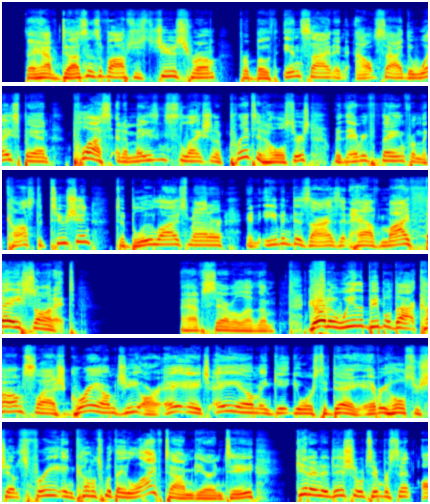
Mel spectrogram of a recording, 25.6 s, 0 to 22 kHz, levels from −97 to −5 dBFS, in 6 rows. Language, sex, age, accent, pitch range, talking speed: English, male, 40-59, American, 140-205 Hz, 160 wpm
